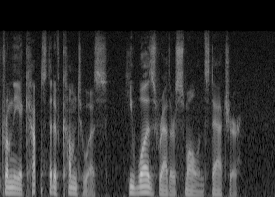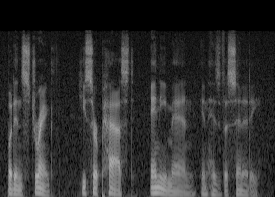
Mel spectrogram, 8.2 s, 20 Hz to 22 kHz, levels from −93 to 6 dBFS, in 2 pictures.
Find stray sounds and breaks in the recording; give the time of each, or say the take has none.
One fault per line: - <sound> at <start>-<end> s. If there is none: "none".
- dropout at 0.5-0.6 s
